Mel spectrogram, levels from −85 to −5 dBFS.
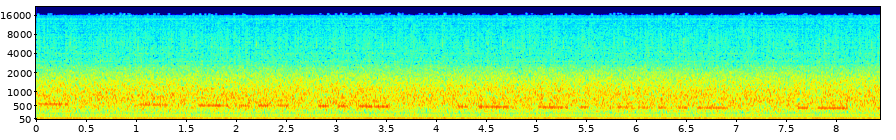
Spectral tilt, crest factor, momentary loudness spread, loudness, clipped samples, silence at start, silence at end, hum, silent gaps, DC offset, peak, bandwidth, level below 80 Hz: -3.5 dB/octave; 14 dB; 1 LU; -22 LUFS; under 0.1%; 0 s; 0 s; none; none; under 0.1%; -8 dBFS; 17.5 kHz; -32 dBFS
